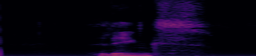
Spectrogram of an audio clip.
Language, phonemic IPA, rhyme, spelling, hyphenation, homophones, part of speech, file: Dutch, /lɪŋks/, -ɪŋks, lynx, lynx, links, noun, Nl-lynx.ogg
- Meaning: 1. lynx (felid of the genus Lynx), also used of certain other medium-sized felids with large, plumed ears 2. Eurasian lynx (Lynx lynx)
